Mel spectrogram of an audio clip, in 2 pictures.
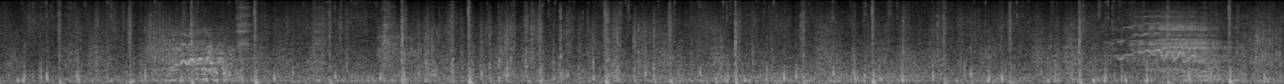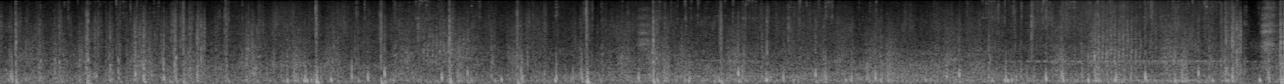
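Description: A horse's hooves clop steadily across open ground in Shadow of the Colossus, with a long, continuous galloping rhythm and an occasional whinny.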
